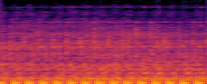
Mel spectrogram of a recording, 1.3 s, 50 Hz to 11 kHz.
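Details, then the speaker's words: 1984 Honda Big Red 200 three-wheeler, restored after sitting about 25–30 years, with a reworked gas tank, a carburetor and an oil change. Steady, even single-cylinder thump at about nine beats a second, no knocks or misses; idles cleanly. "it starts well I got my three wheeler back he's got it running like a top"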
